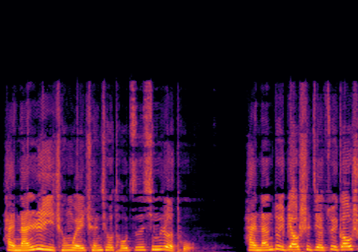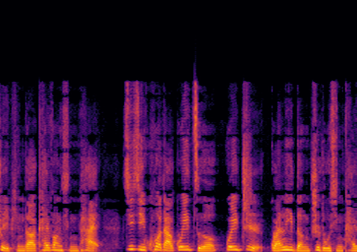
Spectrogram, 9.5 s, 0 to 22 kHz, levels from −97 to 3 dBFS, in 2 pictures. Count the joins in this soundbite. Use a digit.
0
